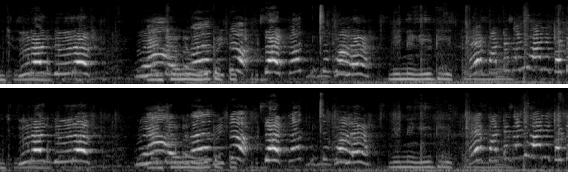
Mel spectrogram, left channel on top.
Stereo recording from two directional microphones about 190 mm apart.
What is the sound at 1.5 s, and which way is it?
Speech, 15° right (ahead or behind).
